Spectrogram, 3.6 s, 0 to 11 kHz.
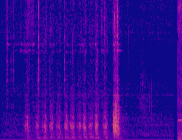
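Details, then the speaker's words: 2008 Toyota Highlander 3.5, removed water pump that had been leaking and growling: turning its shaft by hand gives a gritty, ratchety rasp about eight times a second; the bearing has failed. "the water pump's been leaking for a while and you can hear how rough it"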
